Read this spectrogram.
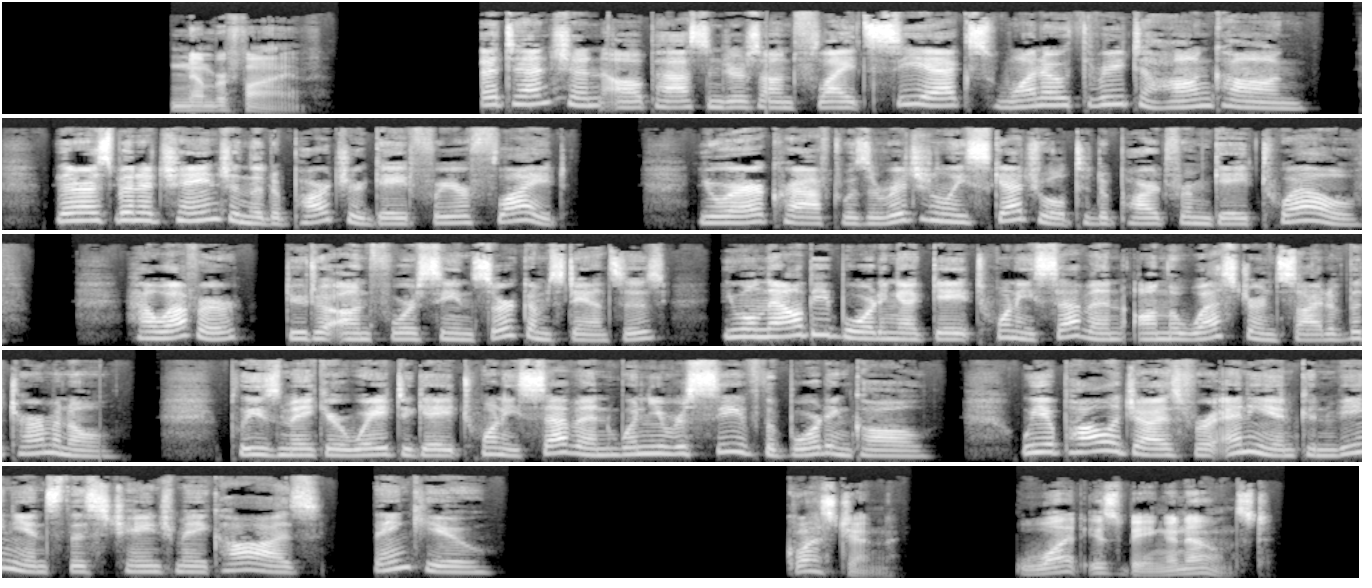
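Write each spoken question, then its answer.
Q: What is being announced?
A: A change of departure gate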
